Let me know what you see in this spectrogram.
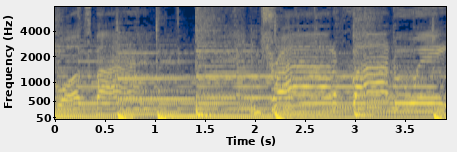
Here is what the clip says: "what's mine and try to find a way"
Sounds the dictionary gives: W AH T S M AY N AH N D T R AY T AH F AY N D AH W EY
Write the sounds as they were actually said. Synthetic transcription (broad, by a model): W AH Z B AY AH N T R AY T AH F AY N D AH W EY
